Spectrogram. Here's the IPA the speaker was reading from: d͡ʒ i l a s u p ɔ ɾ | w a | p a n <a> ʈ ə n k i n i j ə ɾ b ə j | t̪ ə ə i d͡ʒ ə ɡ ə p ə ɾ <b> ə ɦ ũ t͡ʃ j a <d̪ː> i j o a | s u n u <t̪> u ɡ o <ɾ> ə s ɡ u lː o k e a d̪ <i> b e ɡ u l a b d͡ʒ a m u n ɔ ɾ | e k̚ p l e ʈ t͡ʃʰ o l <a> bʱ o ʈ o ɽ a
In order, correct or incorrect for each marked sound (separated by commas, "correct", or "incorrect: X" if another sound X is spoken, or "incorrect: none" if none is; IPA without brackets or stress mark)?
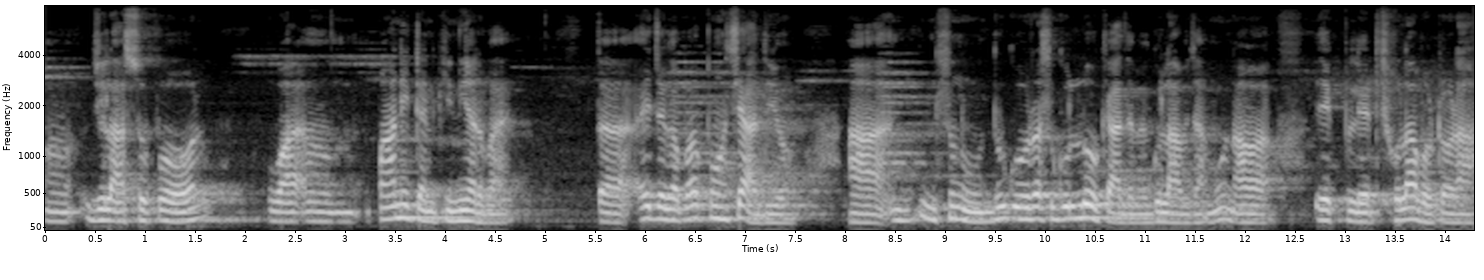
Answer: incorrect: i, incorrect: p, incorrect: d̪, incorrect: d̪, correct, incorrect: e, correct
